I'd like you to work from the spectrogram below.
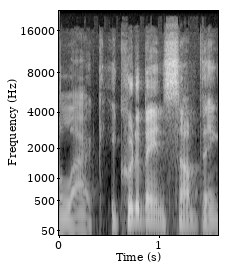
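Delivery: normal talking voice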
